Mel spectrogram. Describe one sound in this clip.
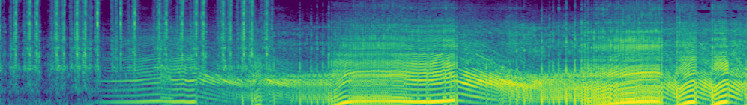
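A chainsaw engine revs up and down close by.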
